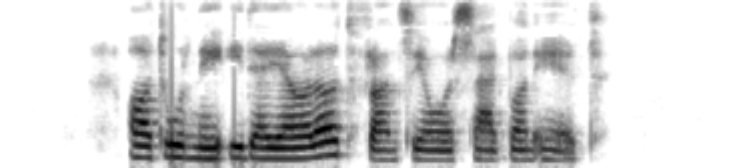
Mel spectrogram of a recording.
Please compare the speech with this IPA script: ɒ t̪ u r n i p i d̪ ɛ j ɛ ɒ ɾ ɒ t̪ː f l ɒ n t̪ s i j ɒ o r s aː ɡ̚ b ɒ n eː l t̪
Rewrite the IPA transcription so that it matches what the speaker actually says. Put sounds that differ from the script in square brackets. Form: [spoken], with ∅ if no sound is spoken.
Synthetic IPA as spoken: ɒ t̪ u r n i [ʔ] i d̪ ɛ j ɛ ɒ [l] ɒ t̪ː f [r] ɒ n t̪ s i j ɒ o r s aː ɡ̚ b ɒ n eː l t̪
